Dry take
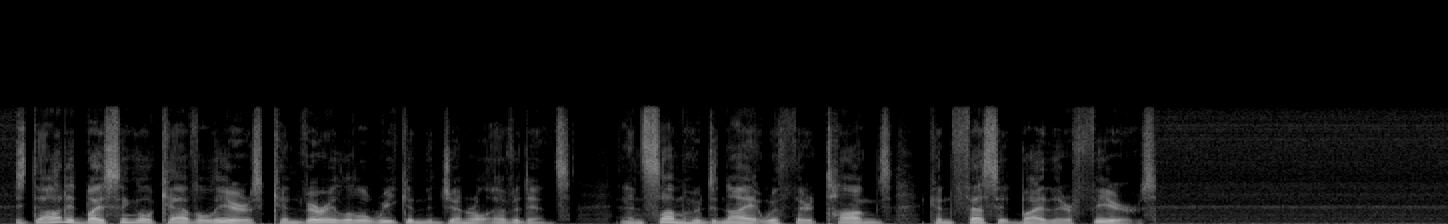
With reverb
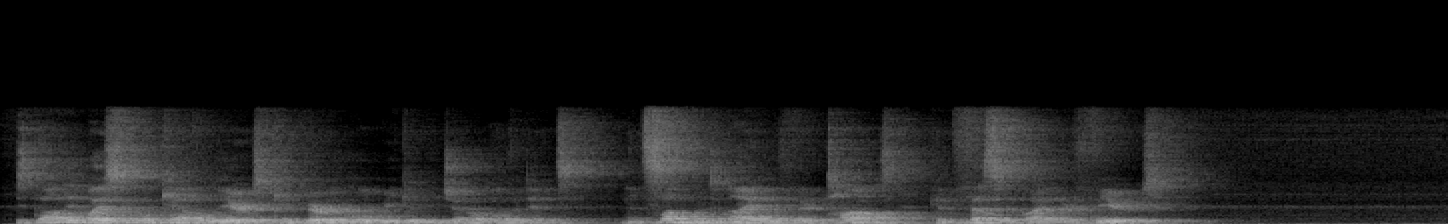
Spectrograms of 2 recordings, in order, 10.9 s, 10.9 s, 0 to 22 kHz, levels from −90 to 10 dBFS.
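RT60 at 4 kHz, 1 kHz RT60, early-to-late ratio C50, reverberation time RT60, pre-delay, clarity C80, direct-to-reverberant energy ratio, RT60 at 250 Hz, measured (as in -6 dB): 1.3 s, 1.4 s, -0.5 dB, 1.4 s, 6 ms, 2.0 dB, -6.5 dB, 1.4 s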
